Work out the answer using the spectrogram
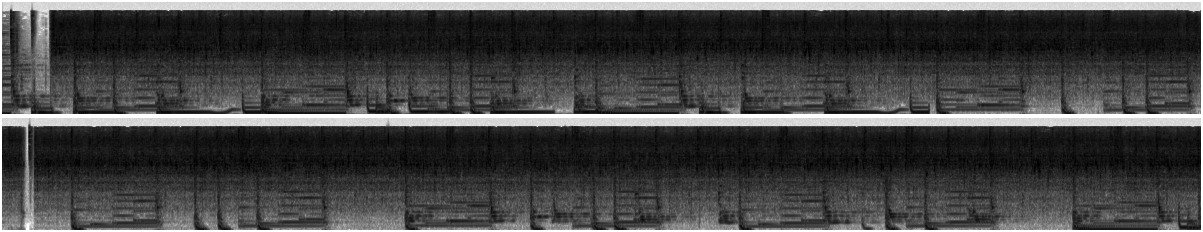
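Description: Chopped ginger, onion and garlic sizzling in hot olive oil in a pan as they are sautéed and stirred with a spoon, a steady frying hiss. Background music with a repeating bass line plays under it.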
